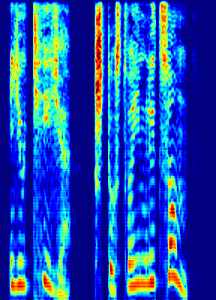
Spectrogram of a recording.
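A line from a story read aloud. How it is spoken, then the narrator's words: Woman crying out. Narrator (Russian): Первой вскрикнула супруга главы дома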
